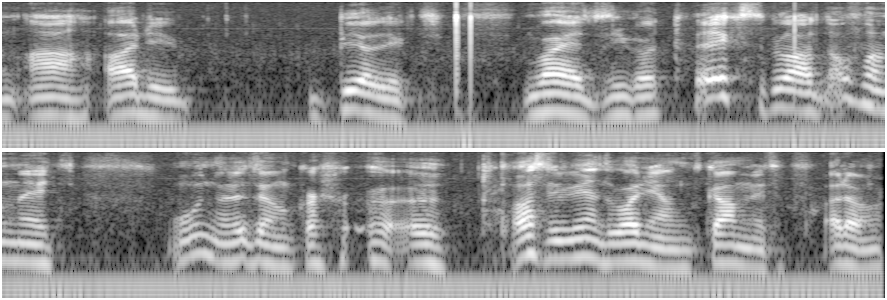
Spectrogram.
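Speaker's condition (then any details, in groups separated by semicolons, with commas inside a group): Cerebral palsy; since birth; speech not very clear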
